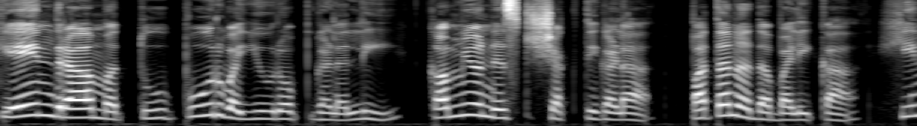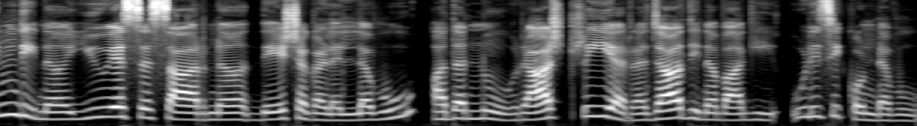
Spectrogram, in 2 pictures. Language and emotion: Kannada, neutral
